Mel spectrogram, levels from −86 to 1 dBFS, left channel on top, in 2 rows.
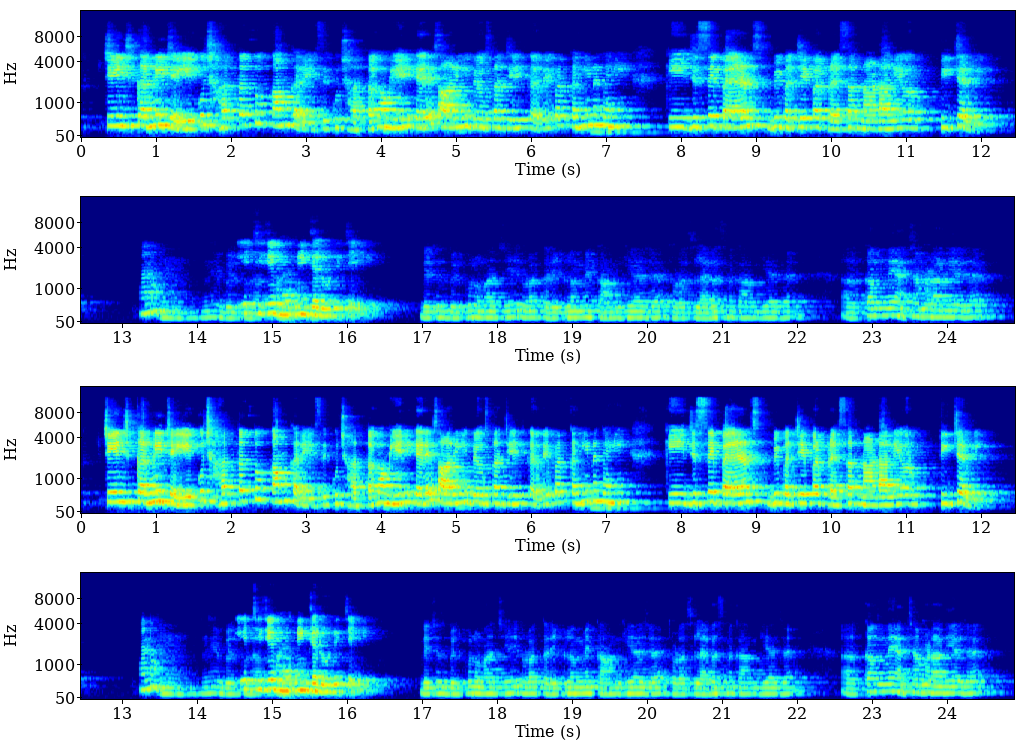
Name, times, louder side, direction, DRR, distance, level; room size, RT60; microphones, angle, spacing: voice 1, 0.3-11.2 11.5-12.0 13.2-13.5 14.5-16.3, right 3 dB, 70° right, 2 dB, 0.6 m, -30 dB
voice 2, 13.5-15.7 17.0-22.0 22.6-24.5, right 2 dB, 45° right, 2 dB, 0.9 m, -40 dB
5.3 x 3.8 x 5.5 m, 1.1 s
head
